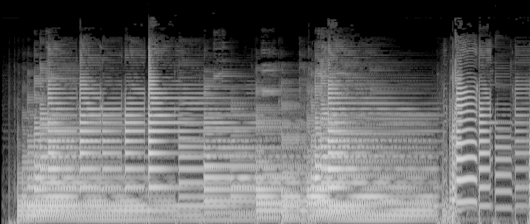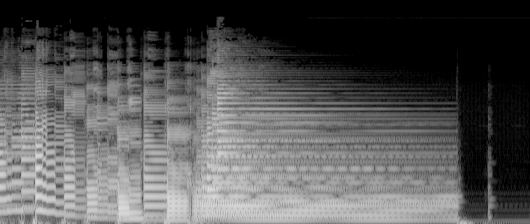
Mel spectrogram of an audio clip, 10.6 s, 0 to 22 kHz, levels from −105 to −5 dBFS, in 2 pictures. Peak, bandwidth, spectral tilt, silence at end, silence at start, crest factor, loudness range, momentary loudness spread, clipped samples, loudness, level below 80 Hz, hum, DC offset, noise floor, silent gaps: -2 dBFS; 11.5 kHz; -5.5 dB/octave; 0.65 s; 0.1 s; 20 dB; 2 LU; 11 LU; under 0.1%; -22 LUFS; -42 dBFS; none; under 0.1%; -56 dBFS; none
